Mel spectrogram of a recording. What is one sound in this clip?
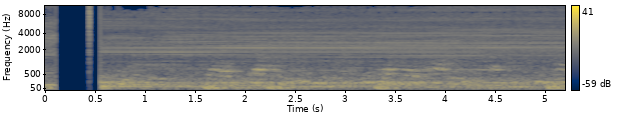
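A tattoo machine buzzes steadily.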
